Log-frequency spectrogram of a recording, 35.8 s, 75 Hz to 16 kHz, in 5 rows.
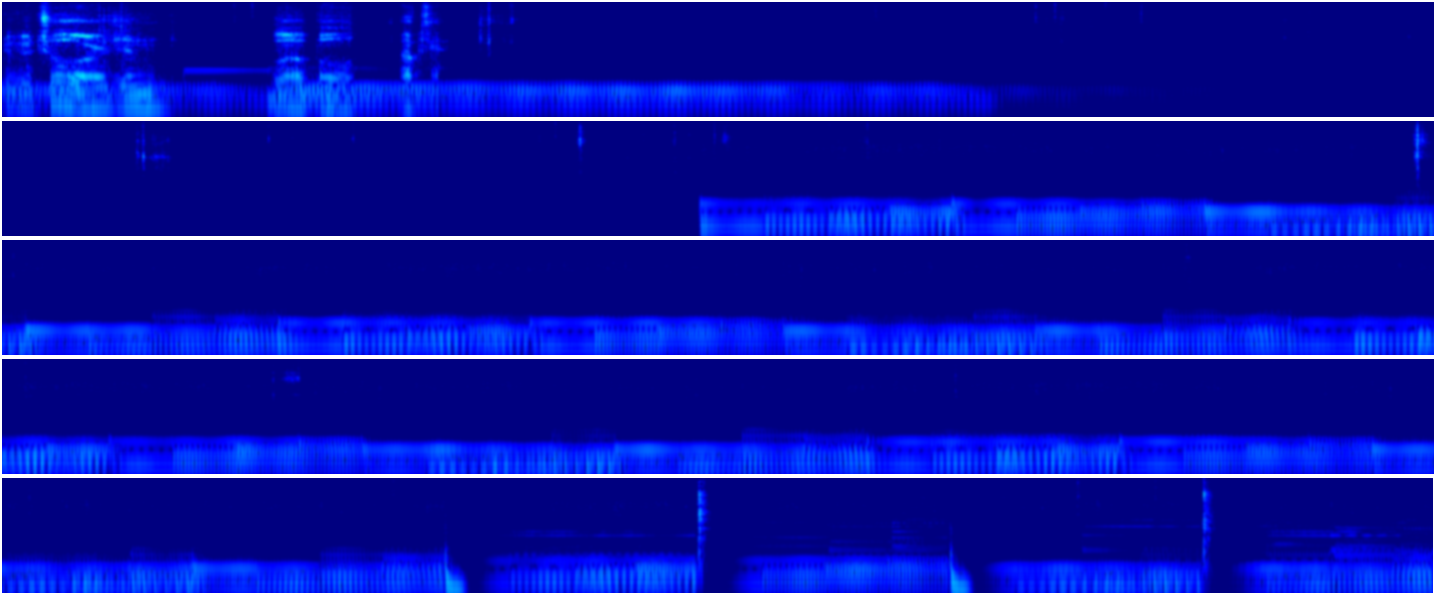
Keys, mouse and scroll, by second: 0.4 ,, 2.3 typing, 4.7 s, 5.5 middle click, 10.2 middle click, 10.5 alt+z, 10.7 middle click, 11.3 alt+z, 11.5 middle click, 12.0 middle click, 14.2 i, 22.7 i, 24.9 i, 28.7 Tab, 29.5-30.3 middle drag, 30.8 middle drag, 31.2 shift+middle drag, 31.7-32.2 middle drag, 32.5 alt+z, 33.0 middle drag, 33.5 alt+z, 33.7 middle drag, 34.1 shift+middle drag, 34.5 middle drag.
